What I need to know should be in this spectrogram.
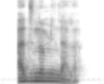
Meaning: adnominal
- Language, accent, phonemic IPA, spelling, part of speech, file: French, France, /ad.nɔ.mi.nal/, adnominal, adjective, LL-Q150 (fra)-adnominal.wav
